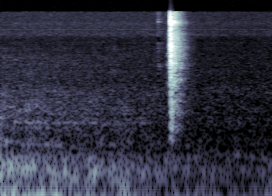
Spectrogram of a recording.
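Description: A low rumble fades over the first second, then a single sharp click of a wall light switch being flicked off, turning off a fluorescent tube.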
